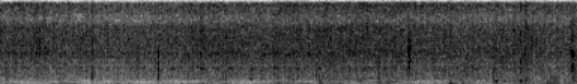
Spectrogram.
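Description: Pork sizzling on a Blackstone griddle, a steady, close crackling fry with scattered small pops throughout, no talking.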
